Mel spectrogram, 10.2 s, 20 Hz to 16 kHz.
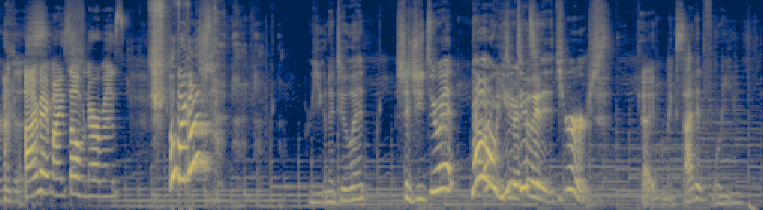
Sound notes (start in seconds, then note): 2.1 air hisses; 2.2 laughs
